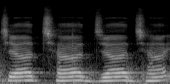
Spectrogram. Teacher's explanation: च वर्ग के सभी वर्णों का उच्चारण तालू से होता है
